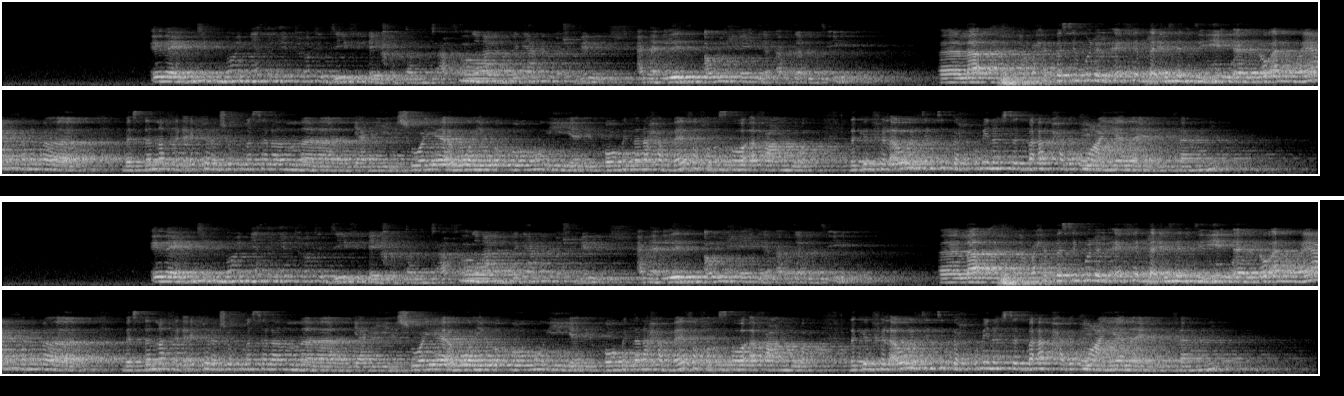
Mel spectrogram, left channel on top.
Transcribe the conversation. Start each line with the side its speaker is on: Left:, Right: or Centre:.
Left: ايه ده يعني انت من نوع الناس اللي هي بتحط الدقيق في الاخر طب انت عارفه
Right: اه
Left: ان انا لما باجي اعمل بشاميل انا لازم اول حاجه ابدا بالدقيق
Right: آه لا <laughs> انا بحب اسيبه للاخر
Left: بحس
Right: لان الدقيق
Left: ان هو
Right: آه له انواع فانا ب... بستنى في الاخر اشوف مثلا آه يعني شويه هو هيبقى قوامه ايه يعني القوام اللي انا حباه فخلاص بوقف عنده بقى لكن في الاول دي انت بتحكمي نفسك بقى بحاجات
Left: طيب
Right: معينه
Left: قولي لي
Right: يعني فاهماني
